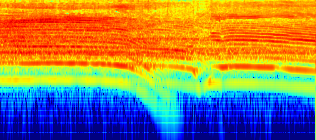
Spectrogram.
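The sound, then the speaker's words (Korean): A loud, steady crowd roar of shouting and cheering fills the whole two seconds, with some voices whooping and one cry sliding downward in pitch midway, answering a radio host's call to shout. “자 듣고 계신다면 소리 질러!”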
